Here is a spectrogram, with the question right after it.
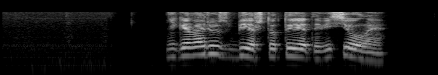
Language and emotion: Russian, neutral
